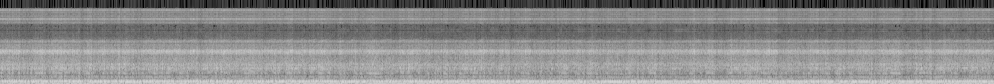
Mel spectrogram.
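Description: Drone propellers whir with a steady, high buzz throughout.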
